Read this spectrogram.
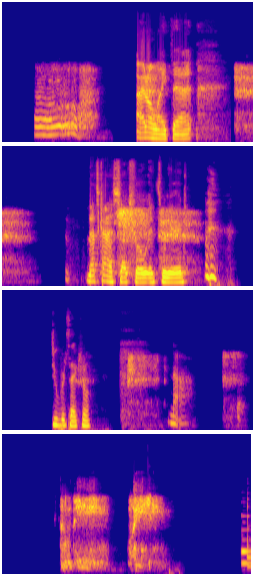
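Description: Men and women laugh over microphones and an online call.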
